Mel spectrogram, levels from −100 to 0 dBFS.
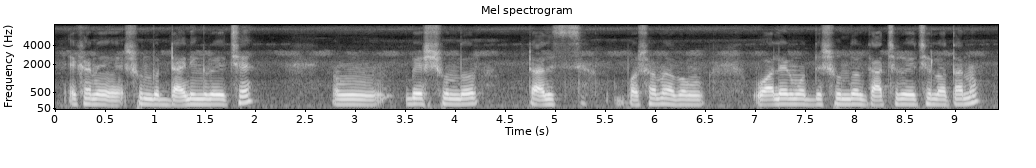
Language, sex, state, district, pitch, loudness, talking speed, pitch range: Bengali, male, West Bengal, Cooch Behar, 140 Hz, -15 LUFS, 100 wpm, 130-145 Hz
